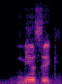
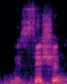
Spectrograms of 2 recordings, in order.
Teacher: music it's the first syllable and in the case you read musician is uh it's the second one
